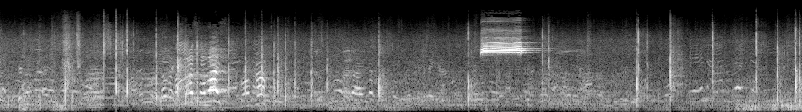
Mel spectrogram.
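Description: A referee's whistle blown once in a short blast of under a second, about seven seconds in. Around it are shouting voices, loudest near the three-second mark, and scattered sharp smacks.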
